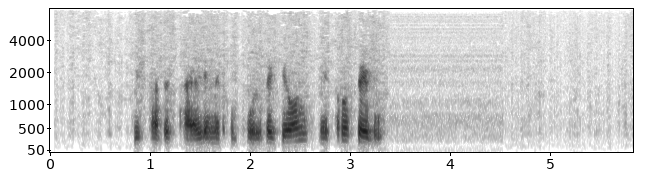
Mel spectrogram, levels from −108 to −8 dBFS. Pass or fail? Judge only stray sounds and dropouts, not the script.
pass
